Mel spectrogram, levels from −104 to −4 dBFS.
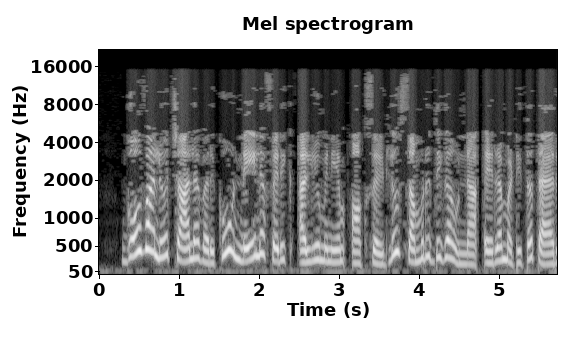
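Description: Throughout the speech, heavy codec damage is audible, likely from WMA compression: ringing, washy texture, breathing hiss, no content above 15.4 kHz, consistent with a low bitrate around 24 kbps. At 2.48 s and 4.79 s, pre-echo appears: block-spread quantisation noise precedes sharp attacks by roughly 32 and 36 ms, heard as brief hiss and softened onsets.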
